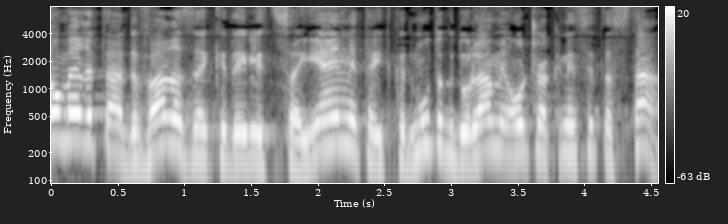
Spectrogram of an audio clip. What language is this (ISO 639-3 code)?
heb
